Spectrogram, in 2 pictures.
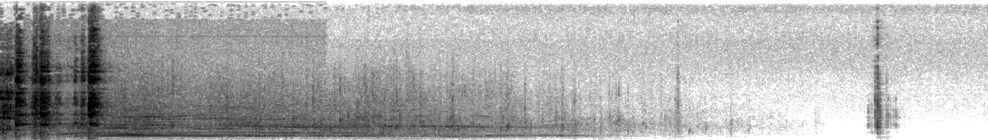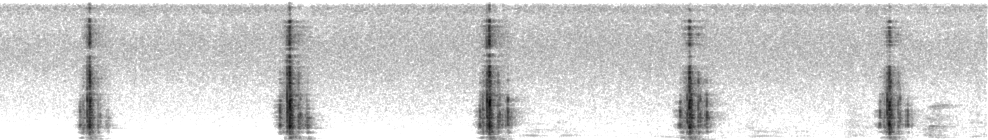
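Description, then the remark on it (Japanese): Glasses clink together once in a toast at an office drinking party celebrating top sales results, with a bright ring that lingers and fades over a few seconds, then a quiet, steady ticking follows at roughly one-second intervals with no voices. “明日は休みなので、今日はとことん飲んじゃってください。それでは、乾杯！”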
